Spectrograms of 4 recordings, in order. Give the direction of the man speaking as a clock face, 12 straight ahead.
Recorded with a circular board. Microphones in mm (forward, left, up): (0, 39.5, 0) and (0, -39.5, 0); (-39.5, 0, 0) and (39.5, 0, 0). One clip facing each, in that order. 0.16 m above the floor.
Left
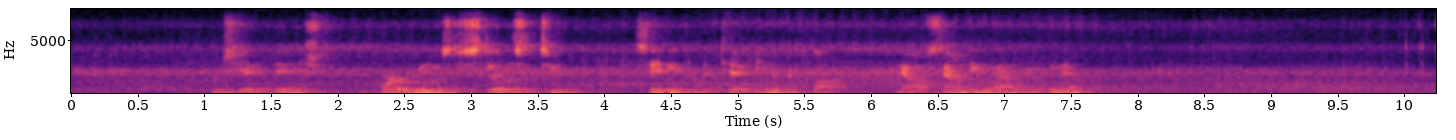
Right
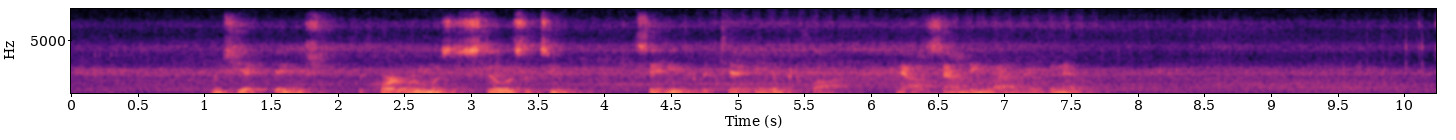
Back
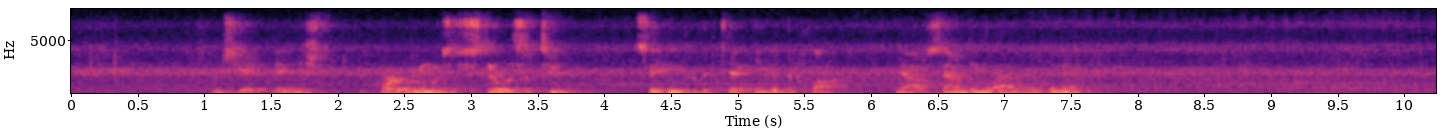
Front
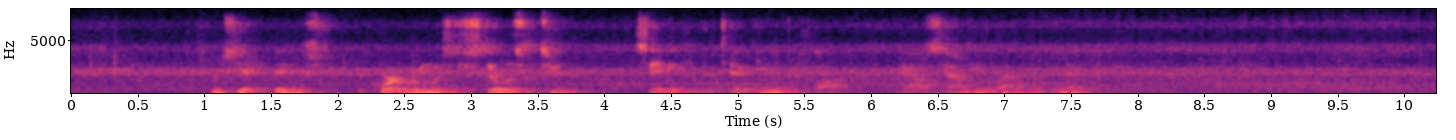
1 o'clock.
